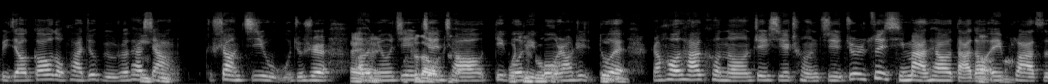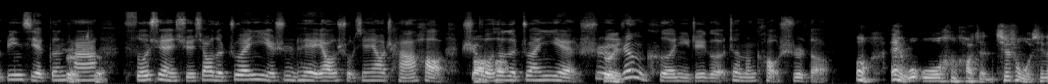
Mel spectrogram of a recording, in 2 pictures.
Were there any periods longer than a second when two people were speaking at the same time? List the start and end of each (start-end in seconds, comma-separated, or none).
3.5-6.3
